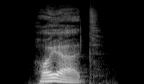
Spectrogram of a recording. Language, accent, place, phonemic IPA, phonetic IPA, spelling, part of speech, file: German, Germany, Berlin, /ˈhɔʏ̯ɐt/, [ˈhɔʏ̯ɐtʰ], Heuert, proper noun, De-Heuert.ogg
- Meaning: July (seventh month of the Gregorian calendar)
